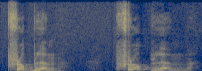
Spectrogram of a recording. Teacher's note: The E becomes a schwa sound.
